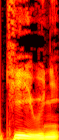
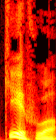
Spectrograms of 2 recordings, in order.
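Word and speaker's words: キ ー ウ (Київ): で、政府は 31 日、ウクライナの首都キエフのえー、名称表記について、ウクライナ語の発音に基づくキーウに変更すると発表した。キエフはロシア語の発音に由来し、自民党などからキーウへの変更を求める声が出ていた。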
